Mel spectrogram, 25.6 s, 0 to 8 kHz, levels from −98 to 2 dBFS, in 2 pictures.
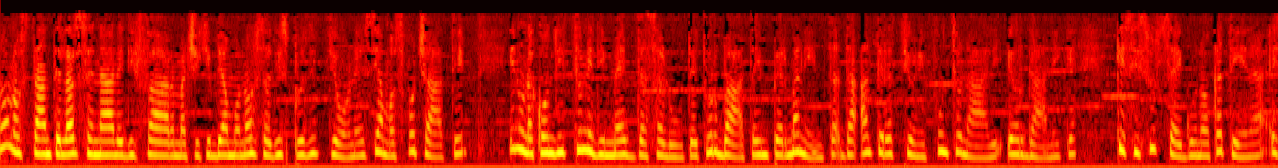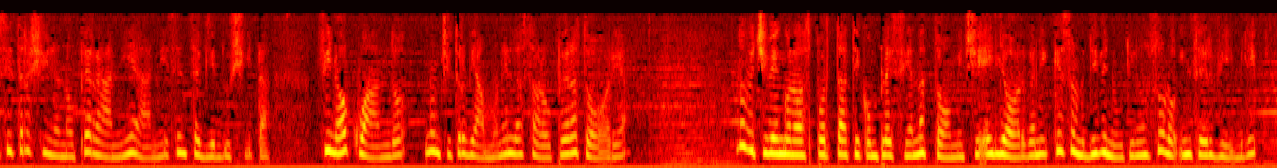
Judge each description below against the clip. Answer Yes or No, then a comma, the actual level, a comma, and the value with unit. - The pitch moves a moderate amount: Yes, average, 3.1 semitones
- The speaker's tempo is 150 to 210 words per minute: Yes, average, 155 wpm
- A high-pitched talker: Yes, very high, 255 Hz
